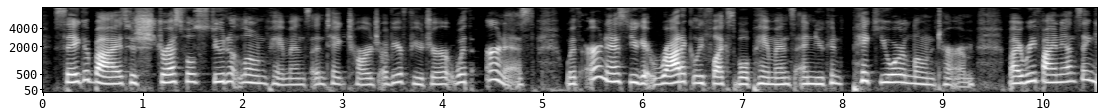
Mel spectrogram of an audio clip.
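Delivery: upbeat sponsor read, steady pace. Acted. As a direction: read it like a podcast ad.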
